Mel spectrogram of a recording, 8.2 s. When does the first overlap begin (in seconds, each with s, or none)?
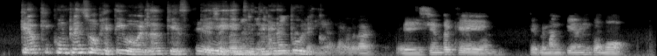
2.5 s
